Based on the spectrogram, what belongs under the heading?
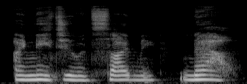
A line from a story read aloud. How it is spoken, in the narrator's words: I heard Sarah say in a demanding voice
